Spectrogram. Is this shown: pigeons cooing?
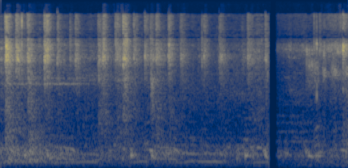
yes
